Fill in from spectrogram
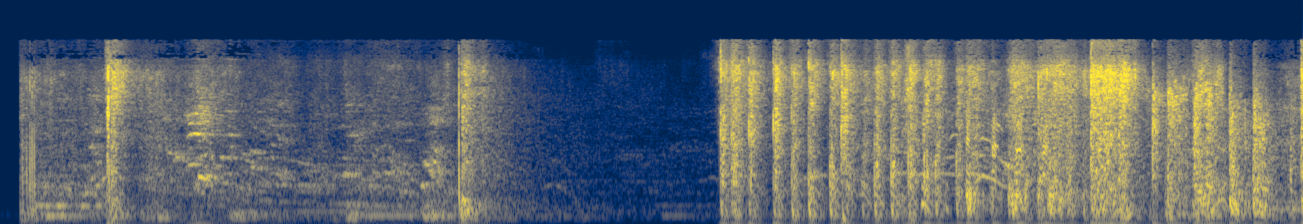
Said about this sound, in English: It like fell over or something and started shooting all the fireworks like at the crowd. I think it was one of those fireworks that you should either be holding or it's supposed to be in a mount, and they just put it on the floor.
